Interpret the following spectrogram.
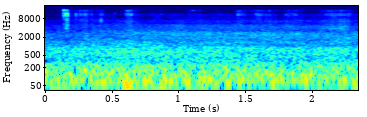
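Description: Steady wind noise on the microphone outdoors: a low rumble under an even hiss, with no distinct knocks or calls.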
